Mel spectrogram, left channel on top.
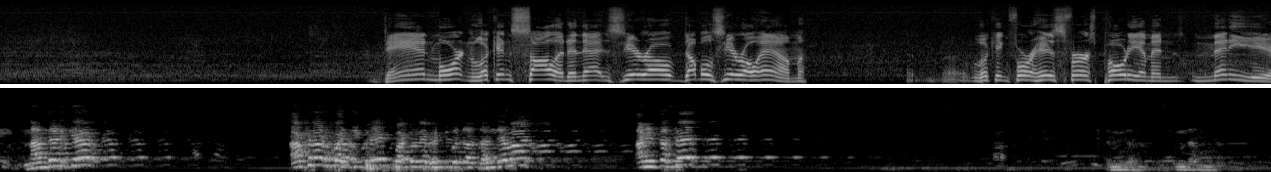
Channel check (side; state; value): both; different; correlation 0.00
